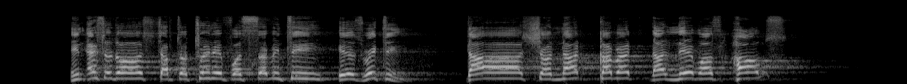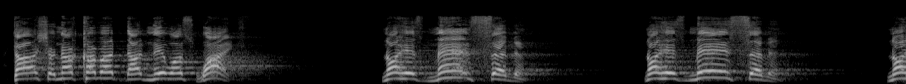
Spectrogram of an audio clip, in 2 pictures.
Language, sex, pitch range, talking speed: English, male, 250-295 Hz, 105 wpm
